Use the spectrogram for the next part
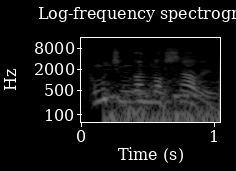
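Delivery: loud, disbelieving snap; incredulous outburst. Retold or imitated. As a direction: demand an answer, stunned. Incredulidad ante la respuesta. (incrédulo y fuerte)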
